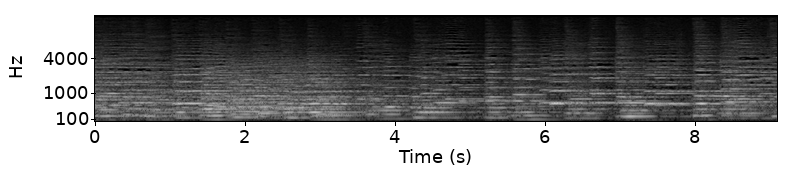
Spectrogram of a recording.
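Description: A string chamber orchestra of violins and cellos playing classical music, moving from note to note over a bass line from the cellos.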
